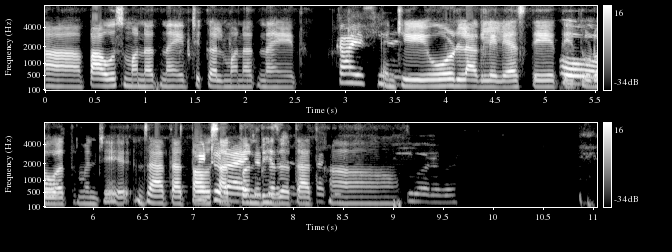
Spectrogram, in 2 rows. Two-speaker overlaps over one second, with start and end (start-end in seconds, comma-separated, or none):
7.0-8.5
